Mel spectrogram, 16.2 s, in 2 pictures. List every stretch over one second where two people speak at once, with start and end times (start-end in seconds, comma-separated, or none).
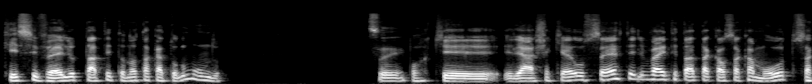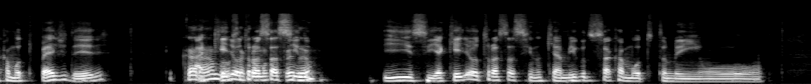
10.0-11.3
